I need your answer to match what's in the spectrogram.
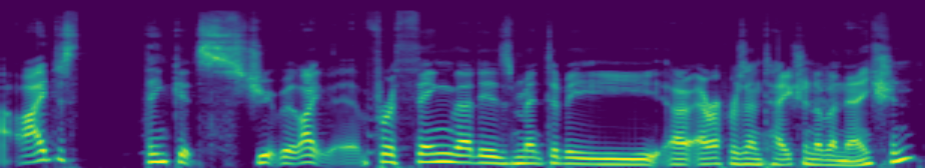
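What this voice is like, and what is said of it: Usual voice. Nothing is said of it.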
